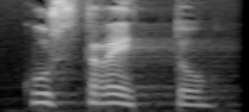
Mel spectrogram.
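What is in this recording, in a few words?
"custrettu", Vernazzese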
